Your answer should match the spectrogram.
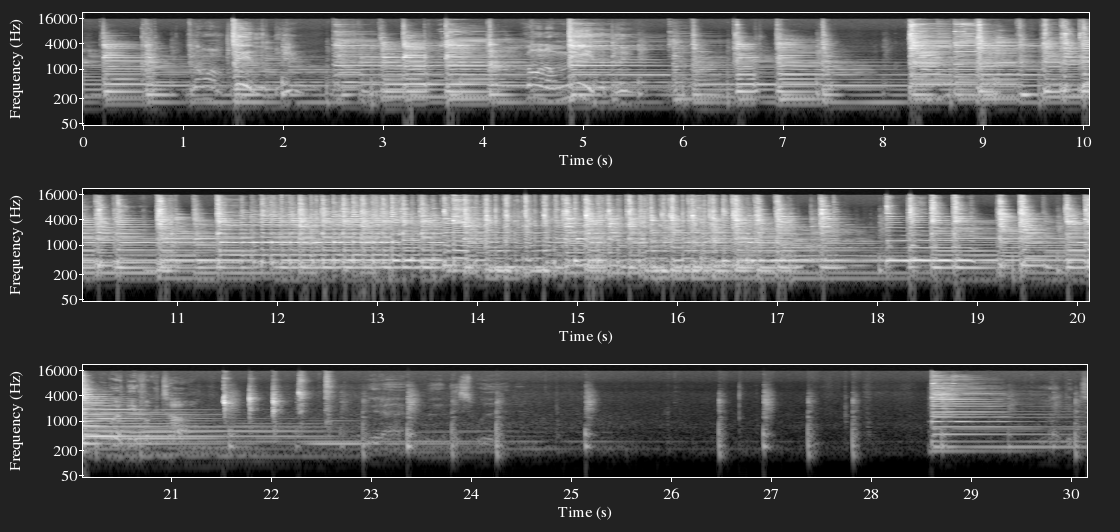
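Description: Acoustic guitar strummed in chords, densest in the middle stretch, then left to ring and fade away. A few single plucked notes follow, and strumming starts again just before the end.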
